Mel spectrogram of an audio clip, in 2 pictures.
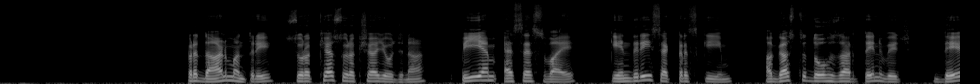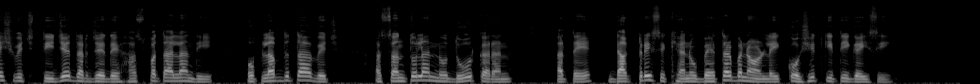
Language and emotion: Punjabi, neutral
